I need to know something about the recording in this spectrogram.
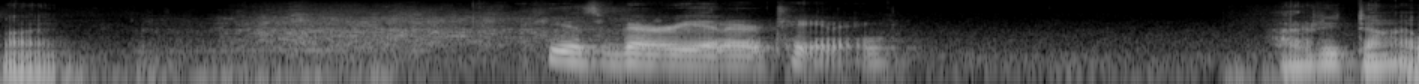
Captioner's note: laughter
